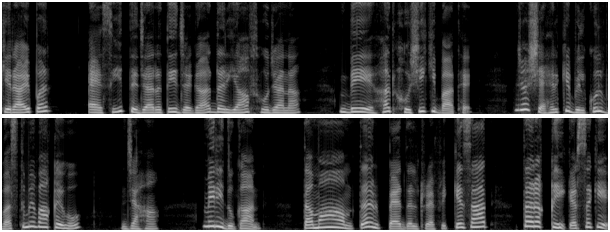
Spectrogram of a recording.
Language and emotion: Urdu, happy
